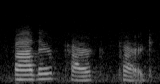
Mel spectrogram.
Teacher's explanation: A good, stout retraction of the tongue, sort of curled back when you say park and part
